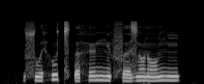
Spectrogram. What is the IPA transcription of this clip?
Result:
sʷ e h u t͡sʼ ə h ø ŋ ẽ f ə z ɔ̃ ɾ ɔ̃ ŋ ĩ

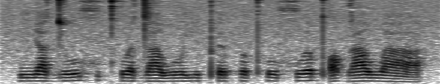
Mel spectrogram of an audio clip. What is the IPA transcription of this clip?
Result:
ɲ a d u xʷ ə kʷʰ a d a w u j y pʼ ɘ p ə pʰ u xʷ əː pʼ ɒ ɡ a w a

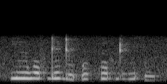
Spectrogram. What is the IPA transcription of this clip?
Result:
j ĩ˦ w o˦ f ɖ i˦ ɖ ɨ˨ ʔ u˦˨ k õ˦ f ɖʱ i˦ h i˨

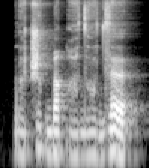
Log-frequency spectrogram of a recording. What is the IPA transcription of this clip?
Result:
ɾ ɔ̤ t͡ʃ ɔ̤ ɡ͡b i qʷ ɑ̤ d ɔ̤ d͡z ə

